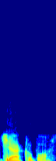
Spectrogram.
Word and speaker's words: Jacopo: Okay, in their vocabulary they have Jacopo and two more, but they pronounce like this, Jacopo.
